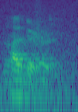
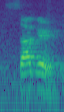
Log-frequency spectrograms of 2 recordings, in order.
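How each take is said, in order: First: The word begins with a T sound. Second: The word begins with an S sound.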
